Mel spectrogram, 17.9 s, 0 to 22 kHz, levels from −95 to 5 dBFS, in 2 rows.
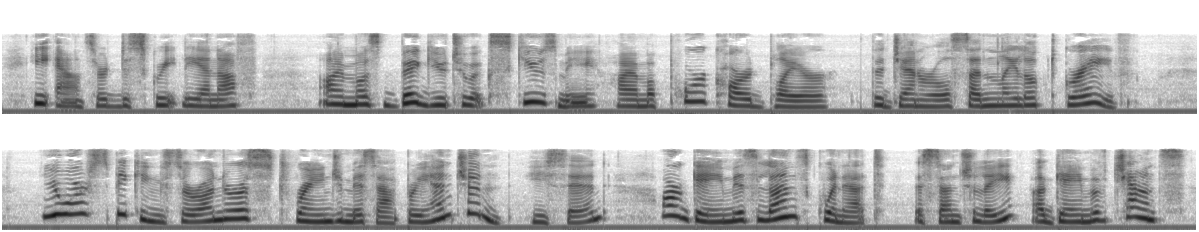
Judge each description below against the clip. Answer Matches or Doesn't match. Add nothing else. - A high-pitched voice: Matches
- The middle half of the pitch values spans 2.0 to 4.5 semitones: Doesn't match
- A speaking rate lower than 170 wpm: Matches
